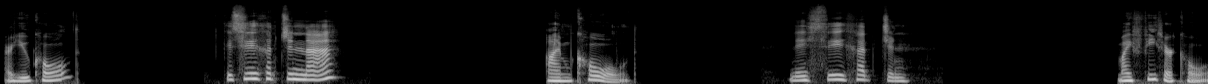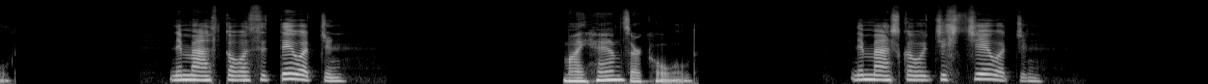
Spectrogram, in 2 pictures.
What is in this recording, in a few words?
Swampy Cree comforts discomforts; Linguistic Atlas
